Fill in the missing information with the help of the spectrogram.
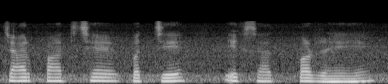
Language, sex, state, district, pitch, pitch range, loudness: Hindi, male, West Bengal, Alipurduar, 160 Hz, 145-165 Hz, -15 LUFS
